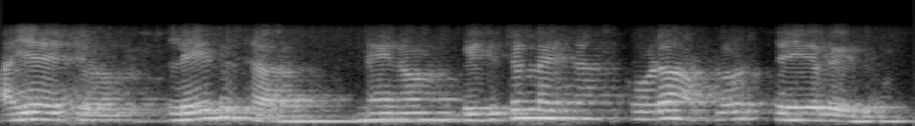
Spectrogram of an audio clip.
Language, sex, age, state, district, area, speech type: Telugu, male, 18-30, Telangana, Kamareddy, urban, conversation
